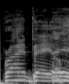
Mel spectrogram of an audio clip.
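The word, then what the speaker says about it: Brayan Bello: It's not Budo. It might be some bellow. Briano. Brian Beo. Thank you.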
